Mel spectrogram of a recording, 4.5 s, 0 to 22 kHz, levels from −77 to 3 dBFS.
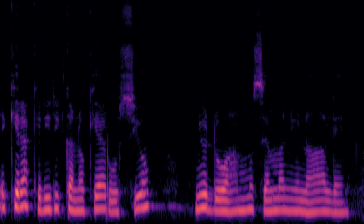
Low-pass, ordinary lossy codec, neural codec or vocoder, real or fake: none; none; vocoder, 44.1 kHz, 128 mel bands every 512 samples, BigVGAN v2; fake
